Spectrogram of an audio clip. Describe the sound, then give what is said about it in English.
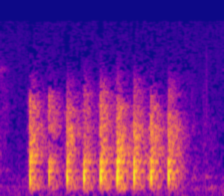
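Eight quick, evenly spaced knocks on a door by the maid ring out in a steady rhythm, clear, with no voices over them. “That's the maid, you see.”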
